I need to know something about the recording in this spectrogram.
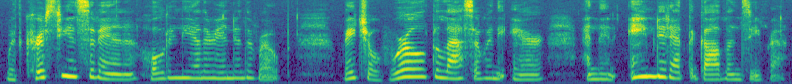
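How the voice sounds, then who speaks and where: A woman with an American accent reading a children's book aloud in expressive narration, with a breathy voice. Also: mid-range voice, moderate pace, dry recording.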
